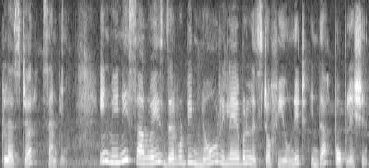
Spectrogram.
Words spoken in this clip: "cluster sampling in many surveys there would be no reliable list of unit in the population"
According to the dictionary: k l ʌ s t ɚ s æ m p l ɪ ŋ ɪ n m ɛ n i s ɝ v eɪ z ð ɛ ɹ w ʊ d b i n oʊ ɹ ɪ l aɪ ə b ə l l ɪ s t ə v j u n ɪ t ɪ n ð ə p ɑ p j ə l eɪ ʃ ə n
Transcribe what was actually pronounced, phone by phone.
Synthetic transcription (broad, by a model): k l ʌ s t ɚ s æ m p l ɪ ŋ ɪ n m ɛ n i s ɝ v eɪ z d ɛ ɹ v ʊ d b i n oʊ ɹ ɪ l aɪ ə b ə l l ɪ s t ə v j u n ɪ t ɪ n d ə p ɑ p j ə l eɪ ʃ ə n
